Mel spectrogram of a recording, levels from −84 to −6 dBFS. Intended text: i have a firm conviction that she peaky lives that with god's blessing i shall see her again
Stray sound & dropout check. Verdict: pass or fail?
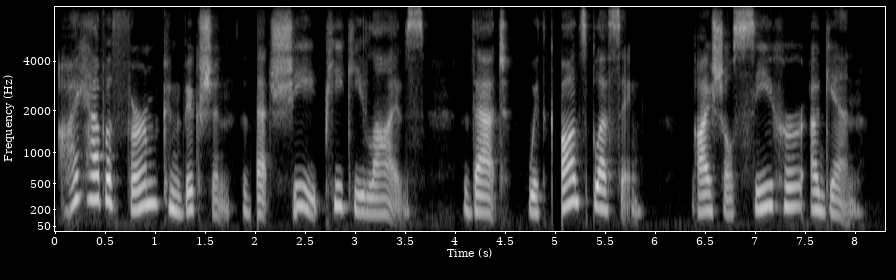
fail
